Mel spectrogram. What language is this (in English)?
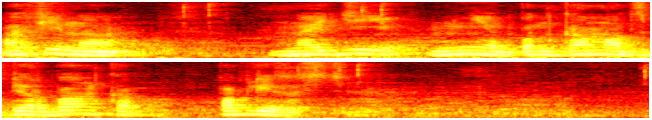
Russian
